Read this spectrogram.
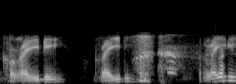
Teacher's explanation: he has what's called, I think it's called a glottal L, where he can't say words like lady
